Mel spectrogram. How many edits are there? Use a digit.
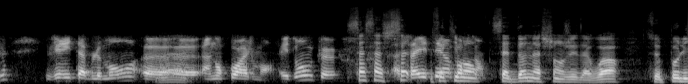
0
